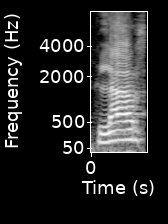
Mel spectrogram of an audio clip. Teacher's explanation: ला और सा जब आप बोलते हैं तो आपकी जीभ थोड़ी सी दांतों से टकराती है, तो इस वजह से वहाँ पर आपका दंत हो जाता है।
